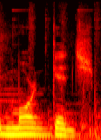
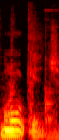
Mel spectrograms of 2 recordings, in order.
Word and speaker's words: mortgage: with a t yeah it has a t in it but you don't pronounce it you say morgage morgage so not Mort mortgage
